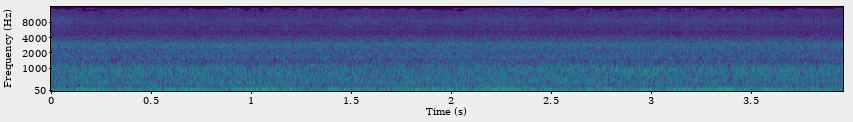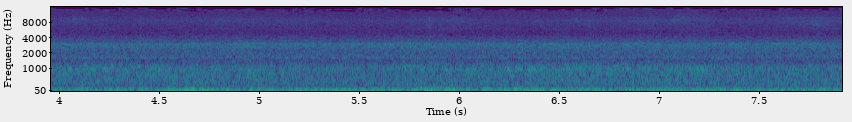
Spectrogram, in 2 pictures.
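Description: Passenger train running along the line, heard from aboard: a steady low rumble of wheels on rails with no breaks.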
